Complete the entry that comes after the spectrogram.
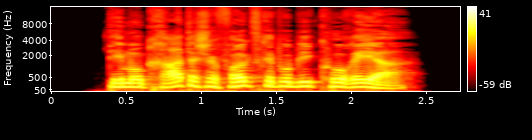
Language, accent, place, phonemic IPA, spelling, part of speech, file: German, Germany, Berlin, /demoˈkʁaːtɪʃə ˈfɔlksʁepuˌbliːk koˈʁeːa /, Demokratische Volksrepublik Korea, proper noun, De-Demokratische Volksrepublik Korea.ogg
- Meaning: Democratic People's Republic of Korea (official name of North Korea: a country in East Asia)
